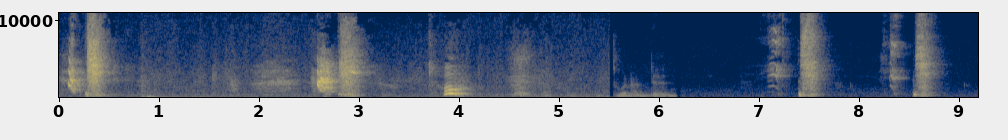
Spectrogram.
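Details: Repeated sneezing in a girl: a run of sharp sneezes, some paired, with snorts, laughter and a little talk between them.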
